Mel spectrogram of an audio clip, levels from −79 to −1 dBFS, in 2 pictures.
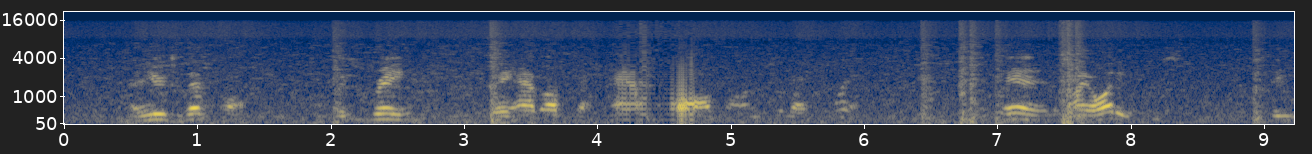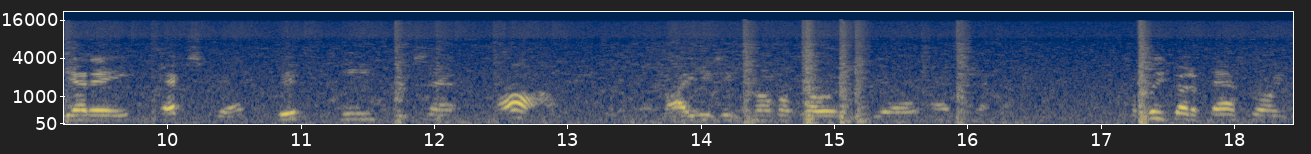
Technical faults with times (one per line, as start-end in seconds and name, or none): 0.00-18.44 noise suppressor artifacts
0.49-1.34 speech cut by the noise suppressor
2.02-2.63 speech cut by the noise suppressor
3.21-5.96 speech cut by the noise suppressor
4.14-4.72 robotic sound from repeated short buffers
7.03-8.36 speech cut by the noise suppressor
9.06-12.15 speech cut by the noise suppressor
12.47-12.90 speech cut by the noise suppressor
13.73-16.32 speech cut by the noise suppressor
17.19-18.40 speech cut by the noise suppressor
